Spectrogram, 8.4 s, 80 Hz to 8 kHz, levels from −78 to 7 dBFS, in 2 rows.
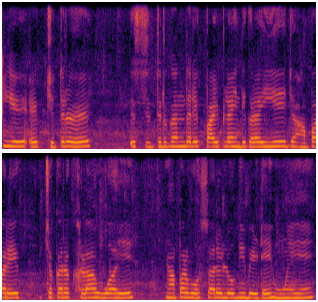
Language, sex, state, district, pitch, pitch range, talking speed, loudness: Hindi, male, Uttar Pradesh, Ghazipur, 235 Hz, 235-245 Hz, 215 wpm, -16 LUFS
